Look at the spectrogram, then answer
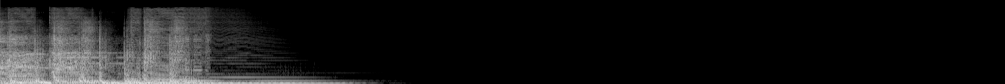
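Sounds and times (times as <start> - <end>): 
goal song: 0.0 - 3.4.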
